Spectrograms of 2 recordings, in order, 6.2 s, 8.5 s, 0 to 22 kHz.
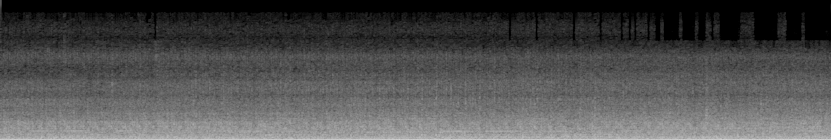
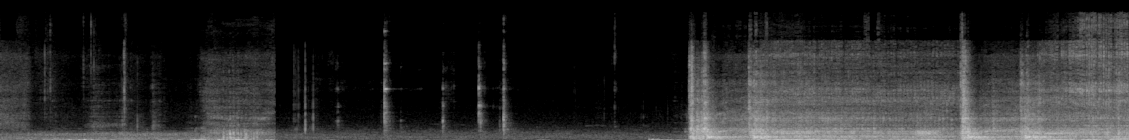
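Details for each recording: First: Vintage TD9 bulldozer diesel after shimming the starter to fix a spinning, non-engaging starter: steady deep rumble at an even idle with no knocks or misses, healthy settled idle. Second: Vintage TD9 bulldozer starter, battery fully charged, pinion teeth worn and freshly greased: quick click, then a high free-spinning whir with no cranking. Pinion not engaging the flywheel; owner suspects the one-way bearing is slipping.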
